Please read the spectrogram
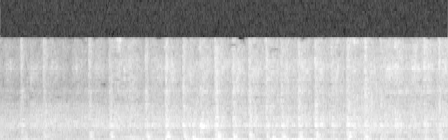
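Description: Fiat Ducato motorhome engine being jump-started: the starter cranks with a rapid clatter, and the engine catches about a second in and runs unevenly, starting at the first attempt on borrowed battery power after its own battery had failed to start it.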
